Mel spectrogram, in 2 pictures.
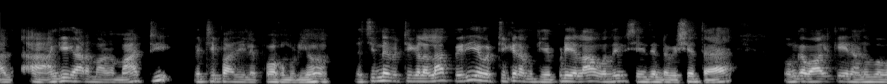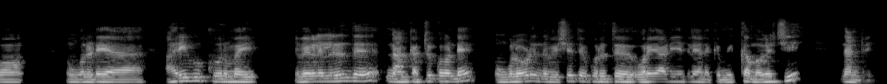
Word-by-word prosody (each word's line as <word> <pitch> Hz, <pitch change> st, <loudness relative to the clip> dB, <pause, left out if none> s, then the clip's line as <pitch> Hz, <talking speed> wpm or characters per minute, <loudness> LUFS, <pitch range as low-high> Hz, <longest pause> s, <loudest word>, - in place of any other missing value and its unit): அங் 110 Hz, 0 st, -4 dB, 0.4 s
அங்கீகாரமாக 125 Hz, -5 st, 0 dB
மாற்றி 150 Hz, -, -1 dB, 0.4 s
வெற்றிப் 135 Hz, +3 st, -5 dB
பாதையில 115 Hz, -3 st, 0 dB
போக 120 Hz, -2 st, +3 dB
முடியும், 115 Hz, +5 st, +1 dB, 0.3 s
இந்த 115 Hz, -, -9 dB
சின்ன 165 Hz, +2 st, 0 dB
வெற்றிகளெல்லாம் 150 Hz, +4 st, +1 dB
பெரிய 195 Hz, +8 st, 0 dB
வெற்றிக்கு 155 Hz, 0 st, 0 dB
நமக்கு 125 Hz, -3 st, -6 dB
எப்படியெல்லாம் 135 Hz, +3 st, +2 dB
உதவி 140 Hz, +4 st, -2 dB
செய்துன்ற 120 Hz, -2 st, 0 dB
விஷயத்த 125 Hz, 0 st, 0 dB, 0.8 s
உங்க 130 Hz, +3 st, +1 dB
வாழ்க்கையின் 130 Hz, -1 st, 0 dB
அனுபவம், 115 Hz, -1 st, -1 dB, 0.5 s
உங்களுடைய 115 Hz, +1 st, +3 dB, 0.6 s
அறிவுக்கூர்மை 130 Hz, -6 st, +1 dB, 0.5 s
இவைகளிலிருந்து 135 Hz, +5 st, +3 dB, 0.3 s
நான் 120 Hz, 0 st, +2 dB
கற்றுக்கொண்டேன். 135 Hz, -, +1 dB, 0.3 s
உங்களோடு 130 Hz, +5 st, +3 dB
இந்த 125 Hz, -2 st, -2 dB
விஷயத்தக் 135 Hz, +3 st, -3 dB
குறித்து 125 Hz, 0 st, +1 dB, 0.2 s
உரையாடியதிலே 120 Hz, -1 st, 0 dB
எனக்கு 110 Hz, -1 st, -6 dB
மிக்க 120 Hz, +5 st, -2 dB
மகிழ்ச்சி. 120 Hz, -, +2 dB, 0.5 s
நன்றி. -, -, -3 dB
125 Hz, 115 wpm, -23 LUFS, 120-140 Hz, 0.8 s, போக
